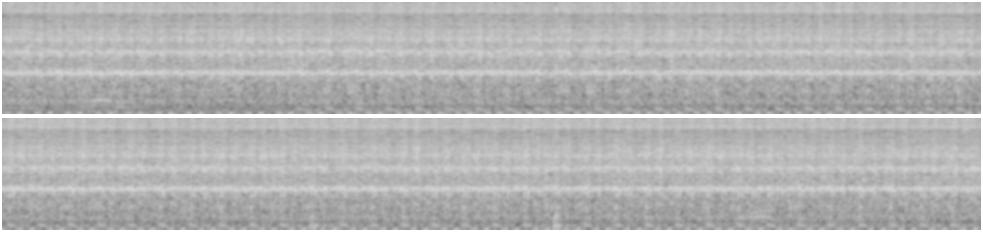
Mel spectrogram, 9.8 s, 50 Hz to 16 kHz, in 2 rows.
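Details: Husqvarna Z254 with a swapped engine and carburetor new a couple weeks earlier; spark confirmed. Even cranking chug about 200 per minute that never catches, with a single faint pop; owner suspects flooding. A loose plug end was found afterward.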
